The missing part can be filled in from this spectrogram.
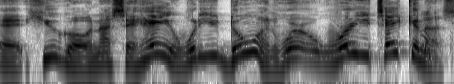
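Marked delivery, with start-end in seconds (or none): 1.0-3.4 play-acted startled shouting, rising and pitched-up. Retelling calling out to a guide while climbing stairs: retelling own past yell. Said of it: "I yelled at".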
